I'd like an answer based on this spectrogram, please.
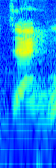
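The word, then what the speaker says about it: Django: वो एक्चुअली में डी जो है वो साइलेंट है, तो जैंगो अनचेन्ड, चेन खोल दी गई उसकी, अनचेन्ड है ना।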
